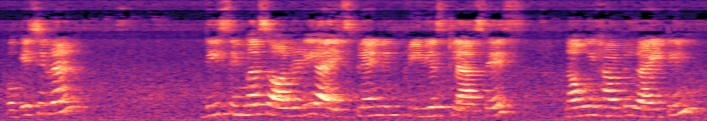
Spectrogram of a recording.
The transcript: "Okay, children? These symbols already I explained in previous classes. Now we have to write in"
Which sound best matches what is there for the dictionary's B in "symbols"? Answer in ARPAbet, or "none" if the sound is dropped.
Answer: none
